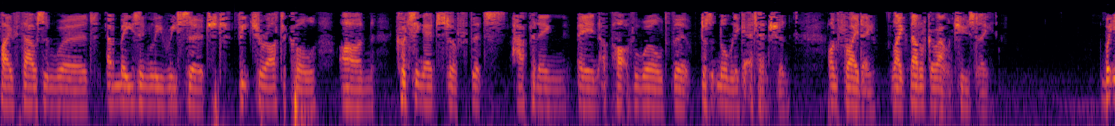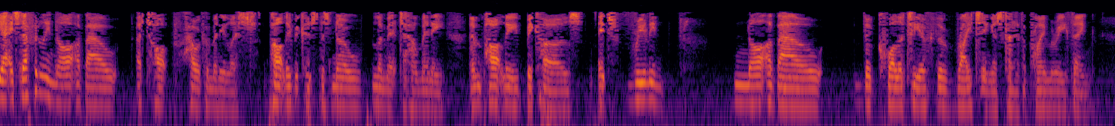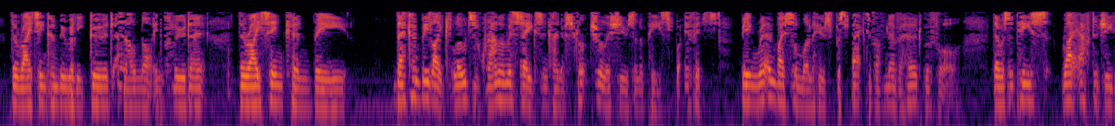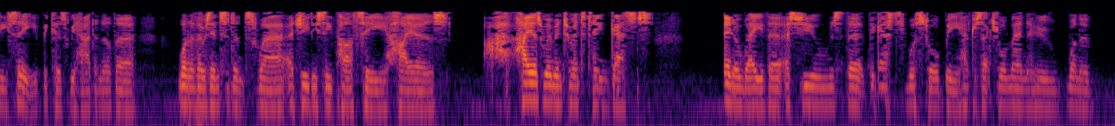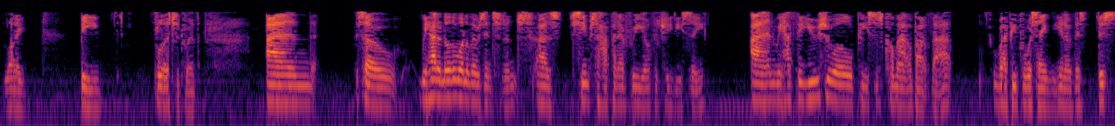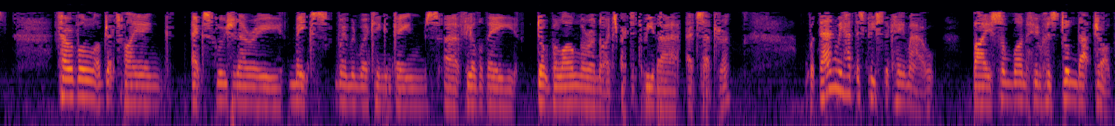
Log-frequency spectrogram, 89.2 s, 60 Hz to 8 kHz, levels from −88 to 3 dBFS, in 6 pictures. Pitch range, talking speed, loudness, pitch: 125-145 Hz, 155 wpm, -27 LUFS, 135 Hz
